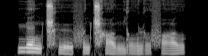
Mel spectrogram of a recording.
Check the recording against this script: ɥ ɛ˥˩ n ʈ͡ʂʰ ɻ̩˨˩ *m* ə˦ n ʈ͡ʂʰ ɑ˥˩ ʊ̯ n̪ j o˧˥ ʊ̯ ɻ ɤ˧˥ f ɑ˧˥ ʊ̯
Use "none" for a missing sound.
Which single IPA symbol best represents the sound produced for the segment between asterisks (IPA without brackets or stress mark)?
f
